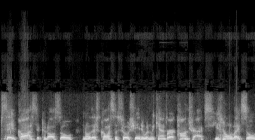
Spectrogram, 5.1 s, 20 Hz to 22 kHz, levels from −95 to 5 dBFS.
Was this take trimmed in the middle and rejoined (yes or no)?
yes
